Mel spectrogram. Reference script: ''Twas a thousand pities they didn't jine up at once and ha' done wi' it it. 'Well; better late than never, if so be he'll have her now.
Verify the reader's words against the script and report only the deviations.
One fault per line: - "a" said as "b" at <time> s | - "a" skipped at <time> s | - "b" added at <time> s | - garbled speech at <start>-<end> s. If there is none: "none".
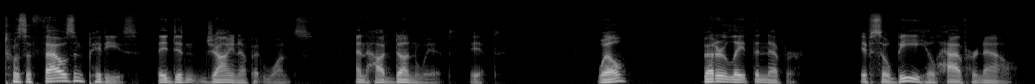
none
